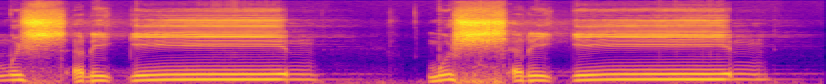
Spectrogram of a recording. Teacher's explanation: Bertemunya mat dengan huruf hidup yang dibaca waqaf. Mat arid li sukun 4 harokat kita panjangkan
